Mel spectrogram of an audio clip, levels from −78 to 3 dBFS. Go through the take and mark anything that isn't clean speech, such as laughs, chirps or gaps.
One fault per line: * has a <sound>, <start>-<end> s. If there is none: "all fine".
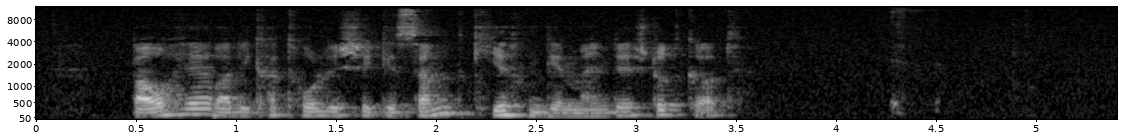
* has a cough, 4.2-4.5 s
